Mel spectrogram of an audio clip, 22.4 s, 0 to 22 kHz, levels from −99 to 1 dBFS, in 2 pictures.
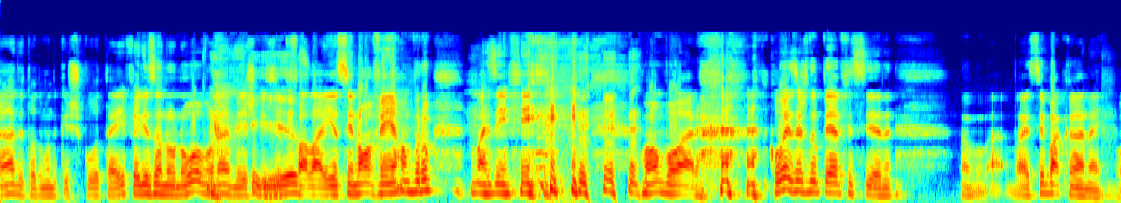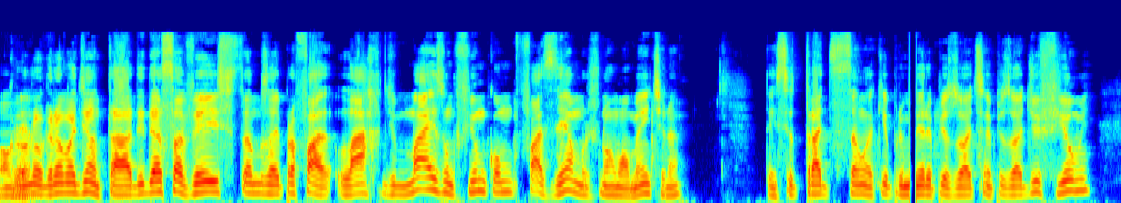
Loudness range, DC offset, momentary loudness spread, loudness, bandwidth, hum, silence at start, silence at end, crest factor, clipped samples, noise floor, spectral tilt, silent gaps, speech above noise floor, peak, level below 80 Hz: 8 LU; under 0.1%; 12 LU; -20 LUFS; 12 kHz; none; 0 s; 0.35 s; 14 dB; under 0.1%; -58 dBFS; -5.5 dB/octave; none; 38 dB; -6 dBFS; -56 dBFS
